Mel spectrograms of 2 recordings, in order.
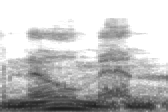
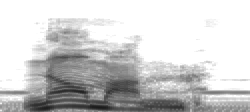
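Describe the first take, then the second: First: The word ends with a 'men' sound. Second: The word ends with a 'mon' sound. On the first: The speaker calls it wrong. "I'm pronouncing it incorrectly" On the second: The speaker calls it right. "I think is the actual pronunciation"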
